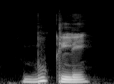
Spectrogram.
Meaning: 1. to buckle (to fasten) 2. to curl (make curly) 3. to tie up, to finish up (e.g. an affair or case) 4. to shut 5. to curl up (become curly)
- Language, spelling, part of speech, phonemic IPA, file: French, boucler, verb, /bu.kle/, Fr-boucler.ogg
